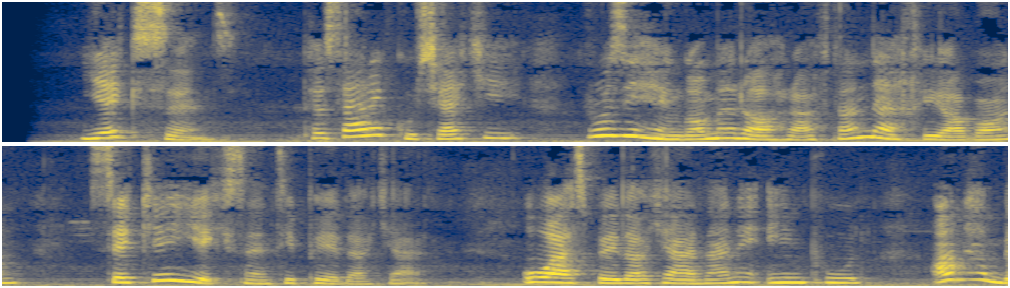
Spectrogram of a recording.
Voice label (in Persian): WhatsApp Audio, پادکست صوتی زیبا و پند آموز با عنوان یک سنت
